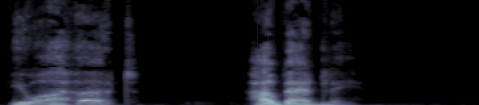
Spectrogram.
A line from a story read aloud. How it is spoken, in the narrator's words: asked anxiously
